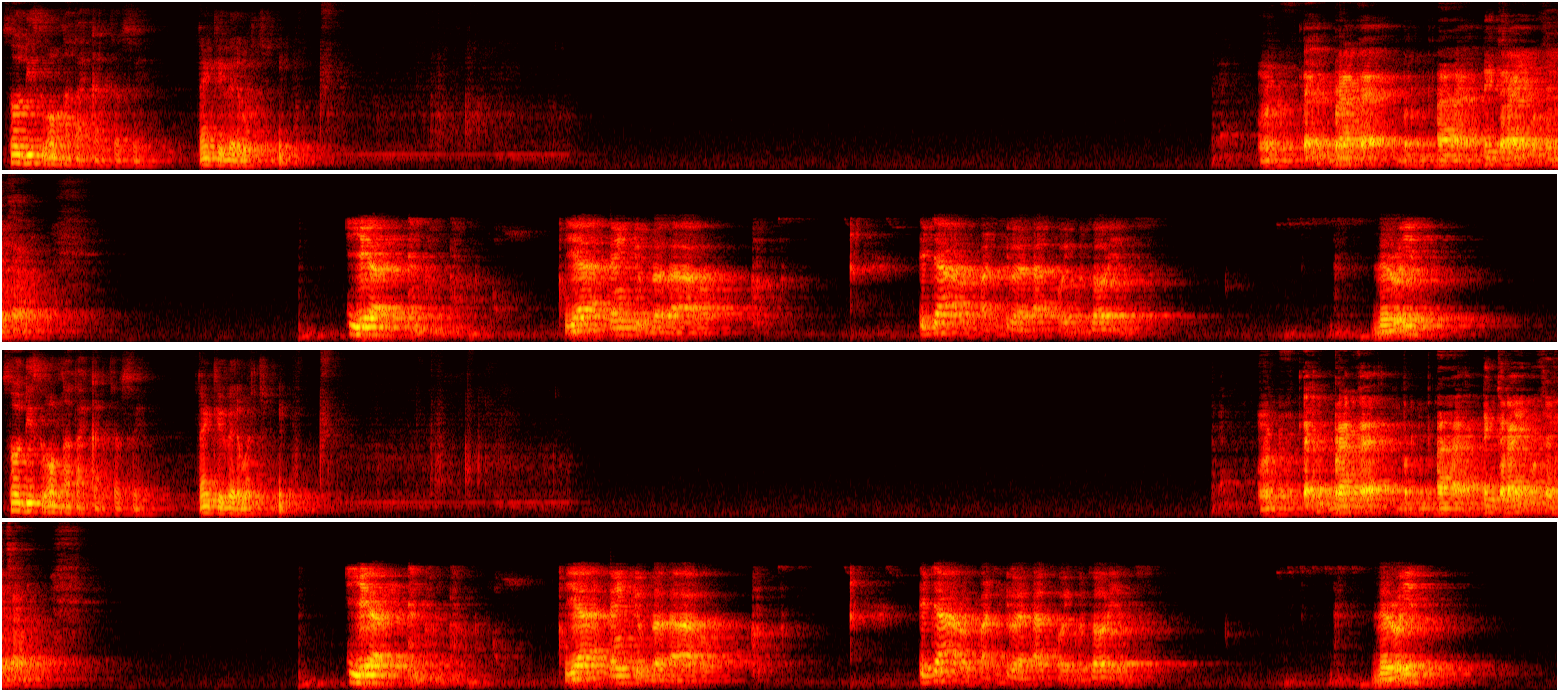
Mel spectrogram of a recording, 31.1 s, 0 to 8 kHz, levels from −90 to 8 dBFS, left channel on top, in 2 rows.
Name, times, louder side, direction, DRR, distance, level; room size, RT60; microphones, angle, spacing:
voice 1, 0.0-1.4 2.0-2.8, right 1 dB, 35° right, 3 dB, 0.9 m, -28 dB
voice 2, 12.6-16.2, right 1 dB, 70° right, 1 dB, 4.0 m, -28 dB
voice 3, 19.0-20.2 21.1-22.7 23.1-23.2 24.7-26.8 29.3-29.8, right 1 dB, 15° right, -1 dB, 1.8 m, -27 dB
12.0 x 8.8 x 8.8 m, 1.3 s
head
